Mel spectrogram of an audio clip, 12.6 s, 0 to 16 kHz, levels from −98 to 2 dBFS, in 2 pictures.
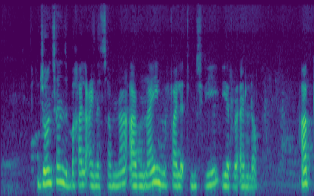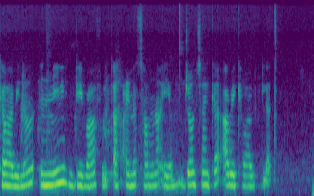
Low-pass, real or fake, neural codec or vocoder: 14.4 kHz; fake; vocoder, 44.1 kHz, 128 mel bands every 256 samples, BigVGAN v2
